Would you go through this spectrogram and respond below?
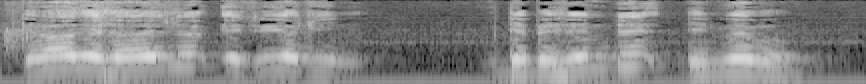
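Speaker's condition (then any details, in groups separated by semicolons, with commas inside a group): Down syndrome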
